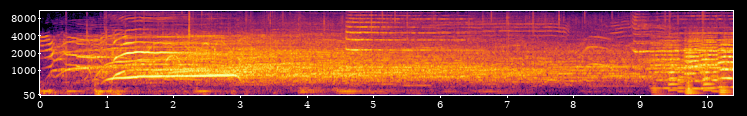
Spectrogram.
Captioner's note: applause, cheering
